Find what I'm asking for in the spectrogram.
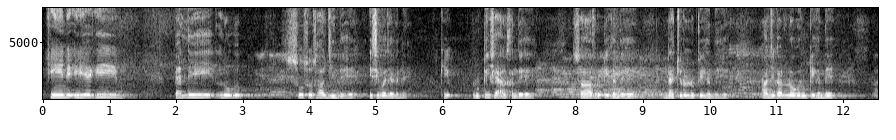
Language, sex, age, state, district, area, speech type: Dogri, male, 18-30, Jammu and Kashmir, Samba, rural, spontaneous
